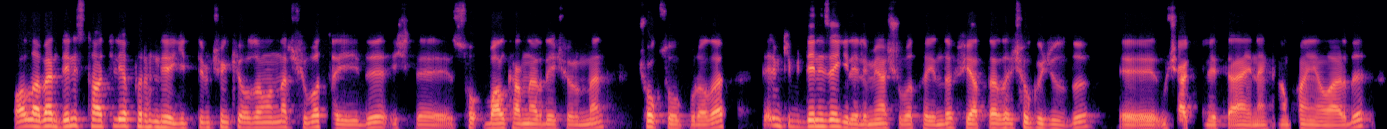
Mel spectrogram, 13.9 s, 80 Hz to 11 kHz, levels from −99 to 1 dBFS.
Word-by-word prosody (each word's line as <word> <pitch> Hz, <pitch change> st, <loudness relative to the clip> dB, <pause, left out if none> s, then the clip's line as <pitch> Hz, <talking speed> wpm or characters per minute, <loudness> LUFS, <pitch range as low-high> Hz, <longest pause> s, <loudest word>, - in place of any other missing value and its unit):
Vallahi 150 Hz, +1 st, +6 dB
ben 165 Hz, -3 st, +6 dB
deniz 165 Hz, +1 st, +2 dB
tatili 160 Hz, 0 st, +4 dB
yaparım 155 Hz, -4 st, +2 dB
diye 135 Hz, -2 st, +5 dB
gittim. 115 Hz, +3 st, -5 dB
Çünkü 135 Hz, 0 st, -3 dB
o 125 Hz, -, 0 dB
zamanlar 130 Hz, +2 st, -1 dB
Şubat 135 Hz, +2 st, -1 dB
ayıydı. 105 Hz, +5 st, -1 dB
İşte, 105 Hz, -2 st, -5 dB
sok -, -, -6 dB
Balkanlar'da 115 Hz, -1 st, +2 dB
yaşıyorum 105 Hz, -1 st, -4 dB
ben. 120 Hz, +6 st, -1 dB, 0.3 s
Çok 145 Hz, -1 st, +2 dB
soğuk 105 Hz, -6 st, -3 dB
buralar. 100 Hz, 0 st, +2 dB, 0.4 s
Dedim 180 Hz, -, -1 dB
ki 155 Hz, -3 st, -8 dB
bir 140 Hz, -, -12 dB
denize 155 Hz, 0 st, +6 dB
girelim 110 Hz, -6 st, -1 dB
ya 115 Hz, +1 st, +2 dB
Şubat 105 Hz, -1 st, -5 dB
ayında. 105 Hz, +4 st, 0 dB
Fiyatlar 115 Hz, -1 st, +1 dB
da 115 Hz, -1 st, +1 dB
çok 120 Hz, +2 st, -2 dB
ucuzdu. 115 Hz, +6 st, -3 dB, 0.2 s
Eee, -, -, +1 dB
uçak -, -, +1 dB, 0.2 s
bileti 95 Hz, 0 st, -3 dB
Aynen 95 Hz, -1 st, 0 dB
kampanya 100 Hz, -1 st, -3 dB
vardı. 95 Hz, -, -1 dB
115 Hz, 165 wpm, -24 LUFS, 105-145 Hz, 0.4 s, Vallahi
